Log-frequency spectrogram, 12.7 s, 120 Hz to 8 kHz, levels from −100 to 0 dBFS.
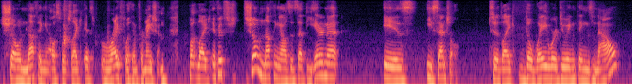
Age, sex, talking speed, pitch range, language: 20-39, male, 140 wpm, 125-155 Hz, English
